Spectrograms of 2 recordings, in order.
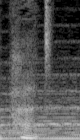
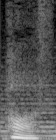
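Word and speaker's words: phat: The mantra is, A ka sa ma ra cha sha da ra sa ma ra ya pat. In Tibetan, the last syllable pat is often pronounced pay.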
